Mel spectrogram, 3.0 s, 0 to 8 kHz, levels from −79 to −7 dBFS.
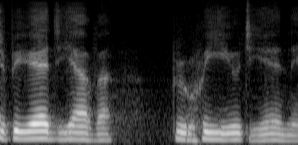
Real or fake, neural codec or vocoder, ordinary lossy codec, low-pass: fake; codec, 16 kHz, 0.2 kbps, FocalCodec; none; none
